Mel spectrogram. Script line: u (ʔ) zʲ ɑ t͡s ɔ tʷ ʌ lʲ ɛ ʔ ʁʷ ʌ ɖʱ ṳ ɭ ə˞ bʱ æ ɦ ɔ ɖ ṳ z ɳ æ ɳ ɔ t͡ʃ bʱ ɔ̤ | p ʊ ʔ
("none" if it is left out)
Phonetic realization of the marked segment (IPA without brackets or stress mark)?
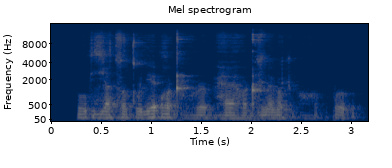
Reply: ʔ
